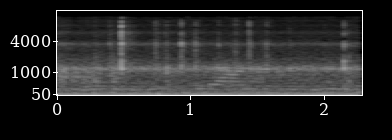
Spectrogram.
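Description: Computer keyboard keys being typed: a handful of separate, irregular key clicks over a faint steady hum.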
